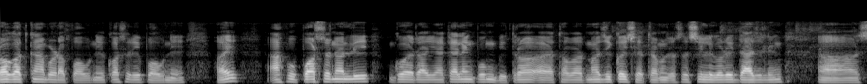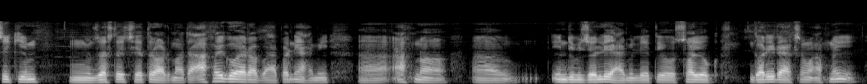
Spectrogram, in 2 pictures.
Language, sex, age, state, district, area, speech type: Nepali, male, 45-60, West Bengal, Kalimpong, rural, spontaneous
